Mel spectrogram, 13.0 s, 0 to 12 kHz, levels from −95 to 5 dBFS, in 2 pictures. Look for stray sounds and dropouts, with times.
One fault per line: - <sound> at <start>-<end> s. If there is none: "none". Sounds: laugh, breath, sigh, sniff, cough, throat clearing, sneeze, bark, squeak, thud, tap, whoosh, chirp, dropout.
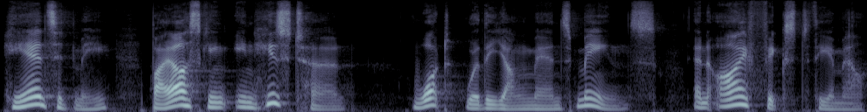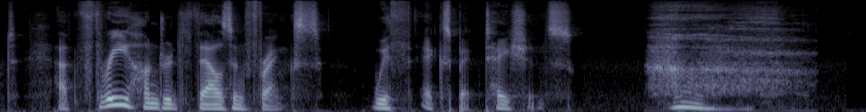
- sigh at 11.3-12.6 s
